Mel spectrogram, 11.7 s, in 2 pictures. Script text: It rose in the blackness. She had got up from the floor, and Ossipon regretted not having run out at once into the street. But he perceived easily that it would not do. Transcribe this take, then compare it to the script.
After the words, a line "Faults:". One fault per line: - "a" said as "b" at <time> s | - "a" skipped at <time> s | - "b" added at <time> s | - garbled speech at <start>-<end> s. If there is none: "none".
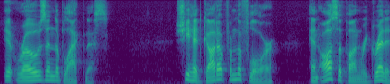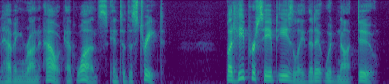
It rose in the blackness. She had got up from the floor, and Ossipon regretted having run out at once into the street. But he perceived easily that it would not do.
Faults:
- "not" skipped at 5.9 s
